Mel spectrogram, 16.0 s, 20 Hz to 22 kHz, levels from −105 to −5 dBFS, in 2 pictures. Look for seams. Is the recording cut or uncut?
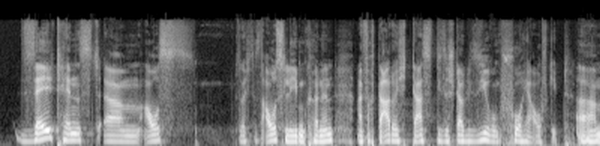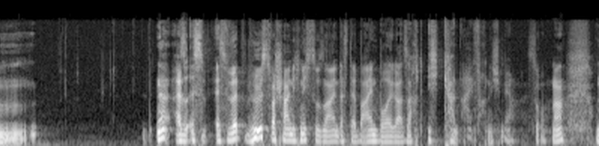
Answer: cut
